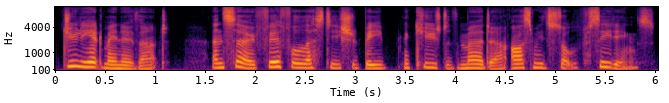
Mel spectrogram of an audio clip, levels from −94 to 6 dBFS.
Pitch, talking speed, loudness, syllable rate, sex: 210 Hz, 200 wpm, -19 LUFS, 5.3 syllables/s, female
